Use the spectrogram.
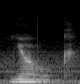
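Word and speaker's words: yolk: یوک یوک یوک یوک یوک لی نوشته شده است، لیکن یوک یوک یوک تلفظ کرده می شود. خب خیلی گفتیم یوک یوک، یعنی ل تلفظ نمی شود و یک کمی شبیه به حرفی و است، یعنی یوک یوک یوک یوک یوک.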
